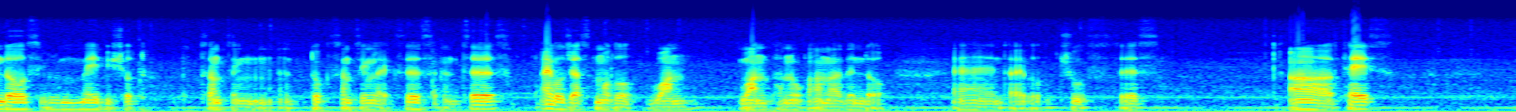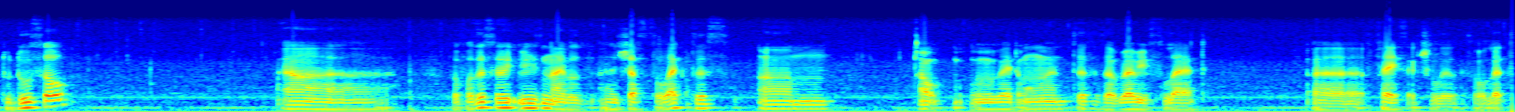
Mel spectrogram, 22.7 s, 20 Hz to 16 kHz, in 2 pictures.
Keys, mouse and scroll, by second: 0.8 shift+right click, 1.9 right click, 3.0 shift+right click, 3.6 shift+click, 4.2 shift+middle click, 4.8 shift+click, 8.0 right click, 10.8 click, 11.7-13.4 drag, 14.2-14.7 scroll up 1, 14.7 shift+click, 15.8 right click, 18.6-19.9 drag, 19.3 right click, 22.3 click.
